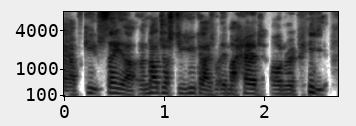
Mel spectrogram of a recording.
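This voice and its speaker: Speaking very fast, a man with a Northern English accent has a fairly high pitch. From northern England. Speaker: nostalgia YouTuber. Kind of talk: casual chat.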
